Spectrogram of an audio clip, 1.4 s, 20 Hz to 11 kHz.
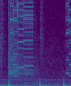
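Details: Team Associated RC8T3.1 nitro RC with Protek 170 SBL servos: short tonal chirps with soft thumps, repeating in bursts once the radio transmitter is switched off; servo no-signal warning.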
